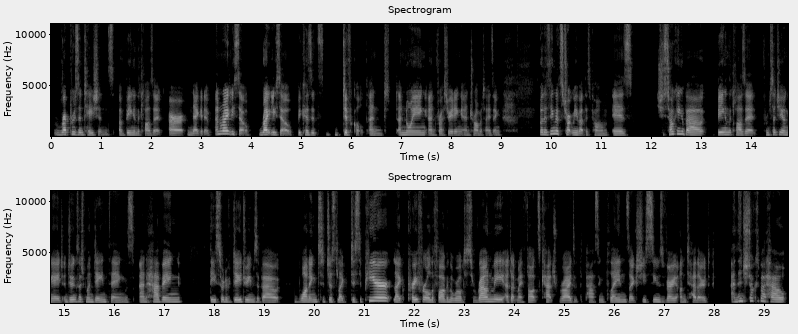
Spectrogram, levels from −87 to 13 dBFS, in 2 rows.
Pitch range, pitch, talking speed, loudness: 165-195 Hz, 180 Hz, 190 wpm, -32 LUFS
